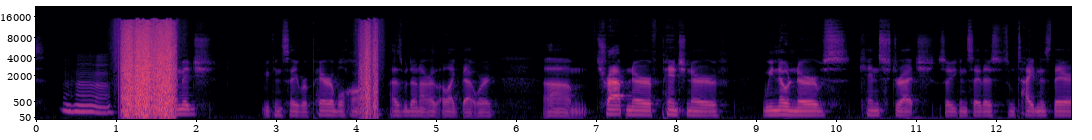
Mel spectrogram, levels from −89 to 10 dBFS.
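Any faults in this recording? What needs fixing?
Two wireless microphone noise hits sound as brief swishes of static, at 0.82 to 1.97 s and at 3.91 to 4.40 s, just after "we can say repairable". The FM signal fades through reflection cancellation and receiver noise swells. Unlike steady hiss, it rises and falls abruptly. Fix with diversity receivers and careful antenna placement.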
